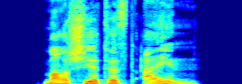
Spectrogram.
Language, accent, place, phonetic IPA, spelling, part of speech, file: German, Germany, Berlin, [maʁˌʃiːɐ̯təst ˈaɪ̯n], marschiertest ein, verb, De-marschiertest ein.ogg
- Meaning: inflection of einmarschieren: 1. second-person singular preterite 2. second-person singular subjunctive II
